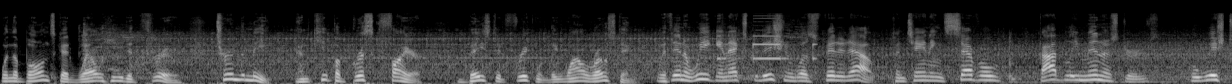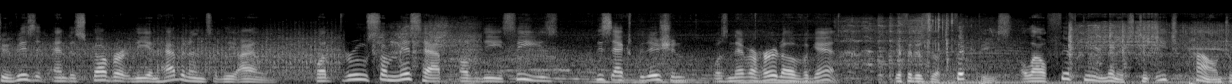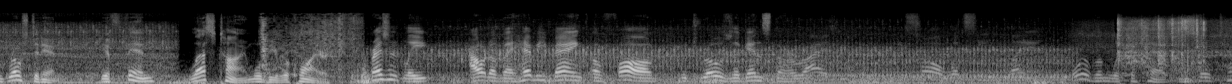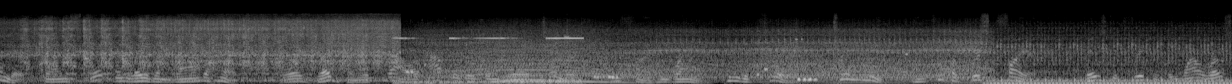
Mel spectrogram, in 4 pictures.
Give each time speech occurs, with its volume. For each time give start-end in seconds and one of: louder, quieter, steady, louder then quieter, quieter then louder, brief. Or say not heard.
0.0-49.2 quieter.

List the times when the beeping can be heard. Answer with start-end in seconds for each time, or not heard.
7.2-8.2, 40.9-42.8.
